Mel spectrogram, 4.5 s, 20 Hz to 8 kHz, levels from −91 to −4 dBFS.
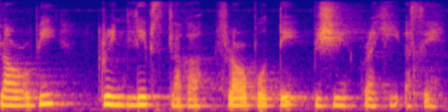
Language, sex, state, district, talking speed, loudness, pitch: Nagamese, female, Nagaland, Dimapur, 145 wpm, -18 LUFS, 195 Hz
